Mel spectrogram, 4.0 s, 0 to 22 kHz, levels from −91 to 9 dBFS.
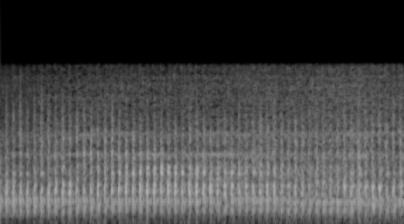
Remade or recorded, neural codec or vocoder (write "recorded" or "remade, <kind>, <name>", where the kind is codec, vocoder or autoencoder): recorded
